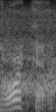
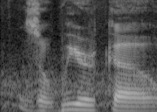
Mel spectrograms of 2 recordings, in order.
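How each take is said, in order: First: The name is said plainly and simply. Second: The name is stretched with added sounds. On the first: The speaker calls it right. "it's just Zwerko" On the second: The speaker calls it wrong. "they try to overpronounce it"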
